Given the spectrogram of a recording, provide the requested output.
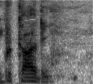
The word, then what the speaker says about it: Bruichladdich: That's BRUICHLADDICH. Brook Lottie. That's how they pronounce it? Brook Lottie? – Brook Lottie. Brook Lottie.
